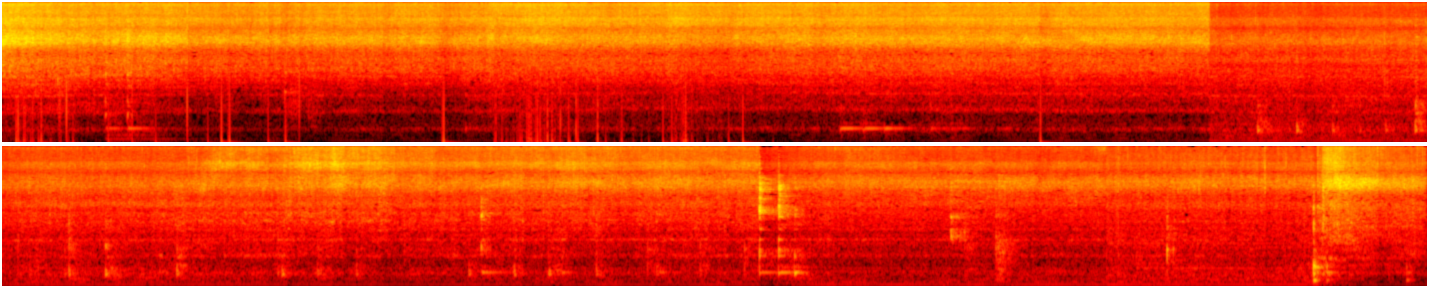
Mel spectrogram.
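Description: Chopped onion sizzling in hot oil in a stainless-steel pot, loudest as it hits the oil at the start, with a wooden spatula scraping and tapping against the pot. Near the end, raw chicken pieces drop in with a loud thud and a fresh burst of sizzling.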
